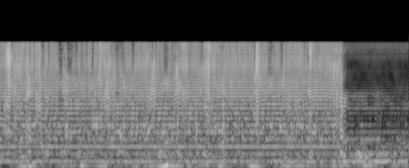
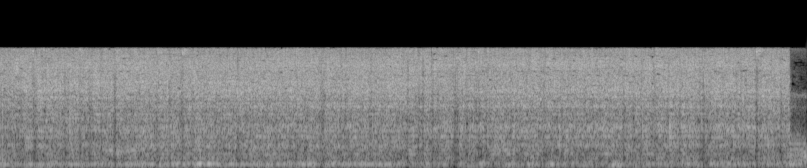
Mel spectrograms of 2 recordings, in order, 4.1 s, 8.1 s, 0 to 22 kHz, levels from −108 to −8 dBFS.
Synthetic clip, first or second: first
